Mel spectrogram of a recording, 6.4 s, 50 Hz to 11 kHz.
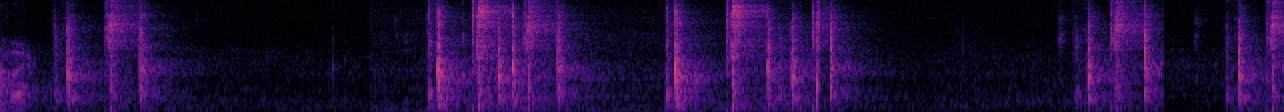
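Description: Short clusters of clicks and clacks from a pneumatic trainer as a Bosch push-button 3/2 normally closed valve is pressed: it sends a pilot signal that shifts the control valve and drives the cylinder forward. There are four separate bursts of clicking.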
